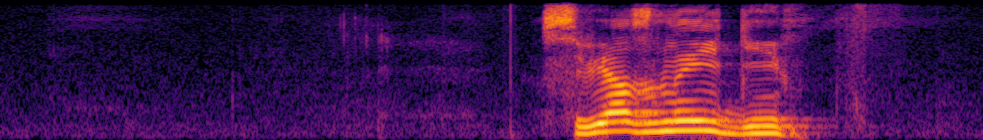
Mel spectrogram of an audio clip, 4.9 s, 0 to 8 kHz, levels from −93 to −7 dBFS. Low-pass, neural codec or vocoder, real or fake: 7.2 kHz; none; real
